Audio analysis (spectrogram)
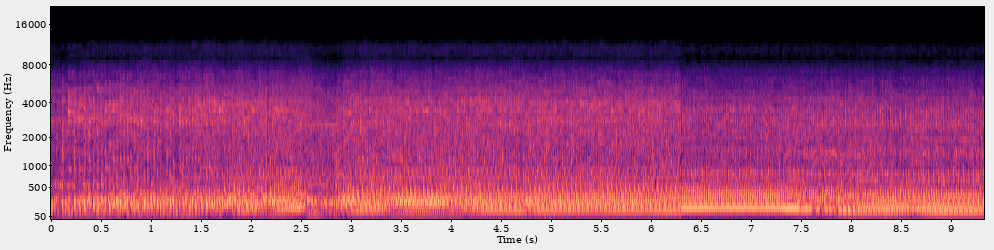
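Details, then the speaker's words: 1939 Caterpillar D4 (RD4) crawler with D4400 diesel, after final assembly, valve cover off for head torquing: steady, even low idle with firm regular beat, no knocks or misses; running healthy, some wet stacking, still needs break-in. "I think we're in business. I think we got some wet stacking, but it needs broke in."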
